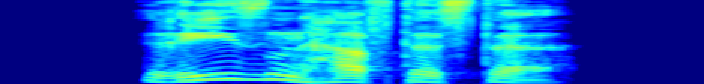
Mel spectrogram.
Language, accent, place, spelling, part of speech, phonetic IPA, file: German, Germany, Berlin, riesenhafteste, adjective, [ˈʁiːzn̩haftəstə], De-riesenhafteste.ogg
- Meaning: inflection of riesenhaft: 1. strong/mixed nominative/accusative feminine singular superlative degree 2. strong nominative/accusative plural superlative degree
